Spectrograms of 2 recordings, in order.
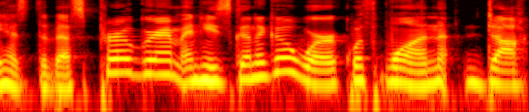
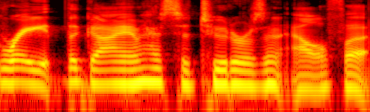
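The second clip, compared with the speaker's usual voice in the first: ordinary talk, nothing marked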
